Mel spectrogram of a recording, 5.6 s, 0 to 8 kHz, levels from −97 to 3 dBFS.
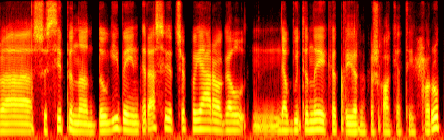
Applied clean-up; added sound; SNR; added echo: neural diffusion model UNIVERSE++.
